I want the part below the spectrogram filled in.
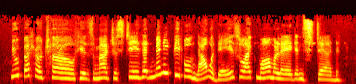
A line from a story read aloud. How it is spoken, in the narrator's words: The alderney said sleepily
